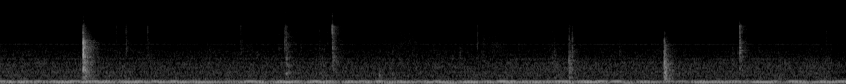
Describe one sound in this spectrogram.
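A door opens and shuts with a knock.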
